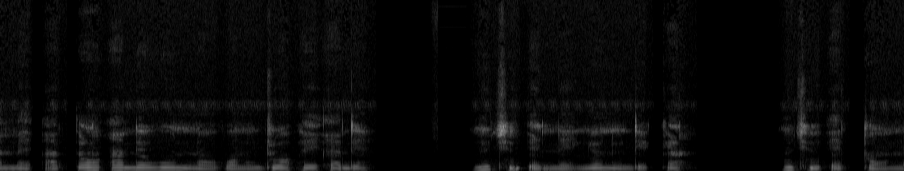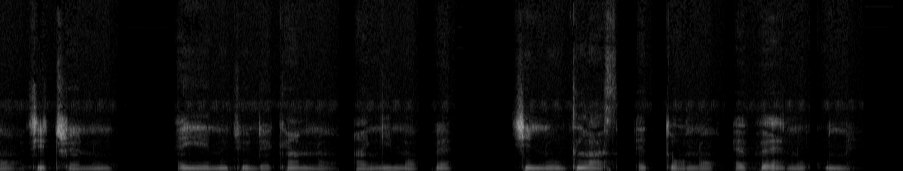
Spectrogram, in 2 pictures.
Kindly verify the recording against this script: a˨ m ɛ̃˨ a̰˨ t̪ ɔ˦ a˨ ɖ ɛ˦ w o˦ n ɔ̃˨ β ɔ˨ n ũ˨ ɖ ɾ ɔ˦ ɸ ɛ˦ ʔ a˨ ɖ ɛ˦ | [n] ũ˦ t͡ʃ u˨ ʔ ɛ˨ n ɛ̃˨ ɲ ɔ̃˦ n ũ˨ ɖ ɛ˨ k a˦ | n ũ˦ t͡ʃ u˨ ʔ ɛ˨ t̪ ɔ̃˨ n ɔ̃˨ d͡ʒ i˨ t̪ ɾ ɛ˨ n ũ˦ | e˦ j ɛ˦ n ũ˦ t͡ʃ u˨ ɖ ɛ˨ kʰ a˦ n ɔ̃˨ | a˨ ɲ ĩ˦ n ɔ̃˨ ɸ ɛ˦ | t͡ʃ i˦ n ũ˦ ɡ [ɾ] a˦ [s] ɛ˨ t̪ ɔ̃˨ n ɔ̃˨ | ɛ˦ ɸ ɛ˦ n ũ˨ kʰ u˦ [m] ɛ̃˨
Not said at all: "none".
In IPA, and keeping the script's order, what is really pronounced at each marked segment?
n, l, s, m

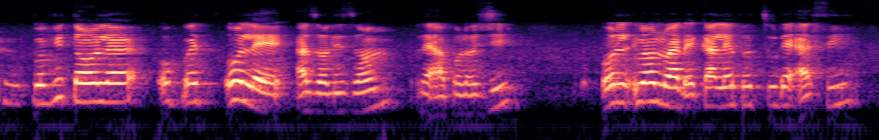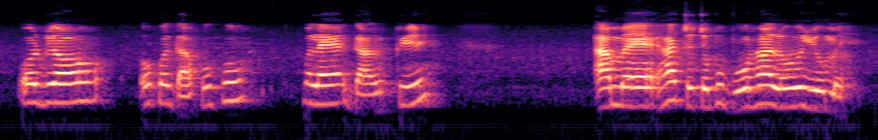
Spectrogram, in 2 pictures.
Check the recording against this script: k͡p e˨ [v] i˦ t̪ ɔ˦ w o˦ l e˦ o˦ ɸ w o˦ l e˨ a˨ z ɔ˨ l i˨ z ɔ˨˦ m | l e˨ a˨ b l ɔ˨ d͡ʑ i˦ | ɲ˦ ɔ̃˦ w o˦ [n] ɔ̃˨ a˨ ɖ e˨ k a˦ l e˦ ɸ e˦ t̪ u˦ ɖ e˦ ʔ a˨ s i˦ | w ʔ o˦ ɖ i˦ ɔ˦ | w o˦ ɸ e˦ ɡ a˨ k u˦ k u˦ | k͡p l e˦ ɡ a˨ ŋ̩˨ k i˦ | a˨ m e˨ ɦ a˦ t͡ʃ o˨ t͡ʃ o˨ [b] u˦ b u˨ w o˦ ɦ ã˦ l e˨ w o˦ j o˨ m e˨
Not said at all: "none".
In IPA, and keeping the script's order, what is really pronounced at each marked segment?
v, n, b

